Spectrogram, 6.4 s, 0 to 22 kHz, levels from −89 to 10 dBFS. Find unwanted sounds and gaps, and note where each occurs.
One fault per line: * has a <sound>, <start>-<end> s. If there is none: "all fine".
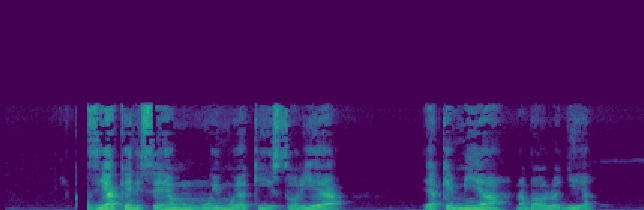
* has a dropout, 0.8-0.9 s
